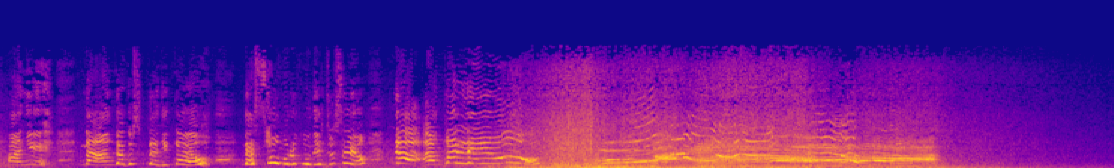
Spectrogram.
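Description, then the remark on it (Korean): A voice speaks briefly, then a loud, surging rush of ocean water swells up and roars for several seconds as people are sucked down into the deep abyss of the sea, churning and whooshing before fading away at the end. “우리들은 바닷속 깊은 심연으로 빨려 들어갔습니다.”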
